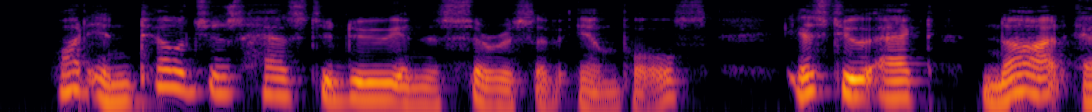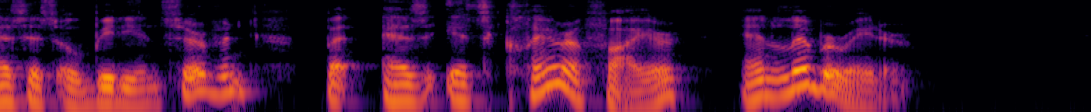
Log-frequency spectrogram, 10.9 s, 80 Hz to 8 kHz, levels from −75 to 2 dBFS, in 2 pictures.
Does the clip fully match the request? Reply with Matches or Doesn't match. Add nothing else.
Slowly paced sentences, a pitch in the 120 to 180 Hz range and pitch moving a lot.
Matches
